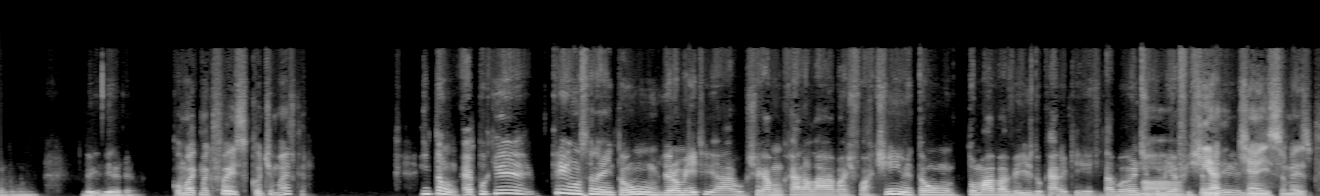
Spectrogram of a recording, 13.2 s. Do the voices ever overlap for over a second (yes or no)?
yes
